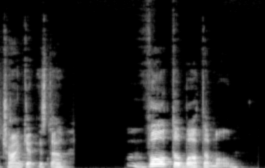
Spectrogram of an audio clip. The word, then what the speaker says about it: Volto Bautamon: Yeah, Volto Bautamon is the correct pronunciation because Volto means mask, okay. And Bauta also means different kind of mask, so he's Mask-Mask-Mon.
